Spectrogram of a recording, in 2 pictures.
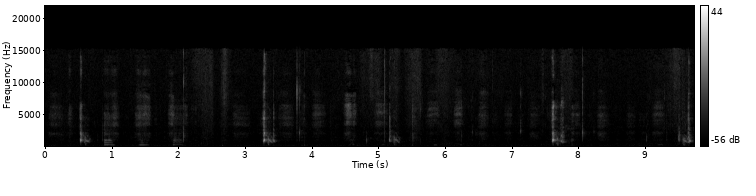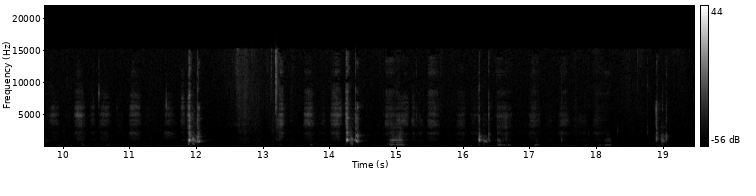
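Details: Sharp, brief hiccup chirps from a small pet, recurring every two to three seconds with soft sounds between: hiccups.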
